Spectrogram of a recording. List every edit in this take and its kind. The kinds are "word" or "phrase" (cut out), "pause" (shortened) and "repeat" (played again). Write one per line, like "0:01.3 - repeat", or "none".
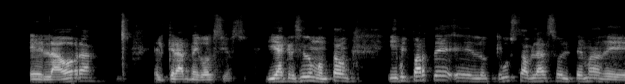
0:01.2 - word
0:02.5 - pause
0:04.0 - word
0:05.0 - word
